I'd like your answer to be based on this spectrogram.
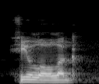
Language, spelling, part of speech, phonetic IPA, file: Russian, филолог, noun, [fʲɪˈɫoɫək], Ru-филолог.ogg
- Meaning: philologist (male or female)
